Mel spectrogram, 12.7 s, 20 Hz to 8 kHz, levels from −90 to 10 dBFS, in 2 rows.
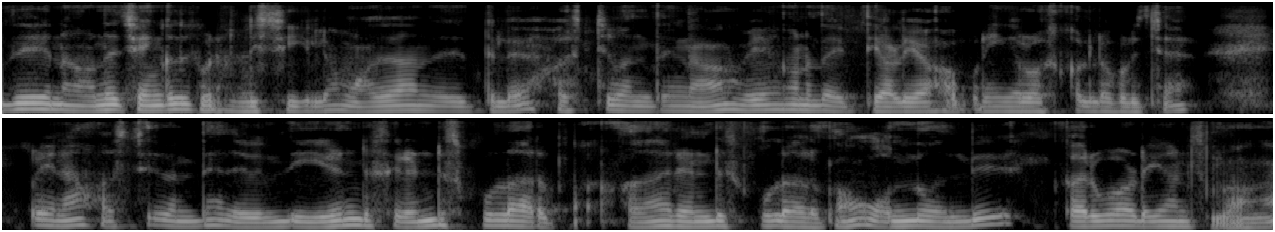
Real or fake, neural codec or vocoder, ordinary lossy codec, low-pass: fake; codec, 16 kHz, 4 kbps, X-Codec, HuBERT features, trained on LibriSpeech; none; 7.2 kHz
